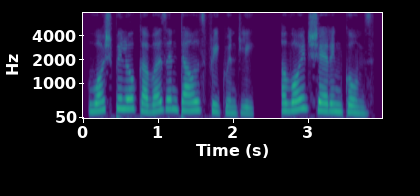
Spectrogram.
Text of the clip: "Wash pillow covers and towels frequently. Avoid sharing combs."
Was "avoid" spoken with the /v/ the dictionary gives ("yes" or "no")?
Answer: yes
